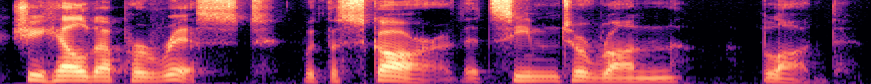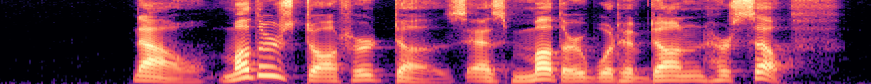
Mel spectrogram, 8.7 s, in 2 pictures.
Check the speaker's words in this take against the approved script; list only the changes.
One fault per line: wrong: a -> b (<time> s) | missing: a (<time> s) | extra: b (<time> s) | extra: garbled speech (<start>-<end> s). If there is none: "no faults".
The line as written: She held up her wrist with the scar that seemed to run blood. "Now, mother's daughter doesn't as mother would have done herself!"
wrong: doesn't -> does (6.2 s)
